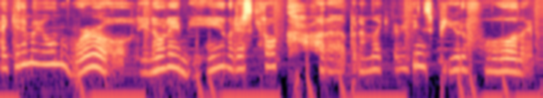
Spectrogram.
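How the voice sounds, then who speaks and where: A woman whispers at a moderate pace. Noticeable background noise is present. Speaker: artist and vlogger. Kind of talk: casual vlog voiceover. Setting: at home at night. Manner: whispering.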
